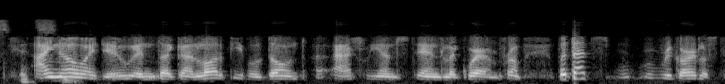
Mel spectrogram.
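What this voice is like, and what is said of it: Unusual accent, sounds somewhat Hispanic. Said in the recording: “You have a funny accent. ... You almost sound like you're Hispanic.”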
